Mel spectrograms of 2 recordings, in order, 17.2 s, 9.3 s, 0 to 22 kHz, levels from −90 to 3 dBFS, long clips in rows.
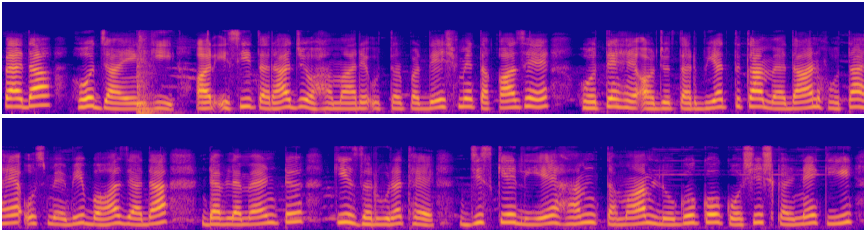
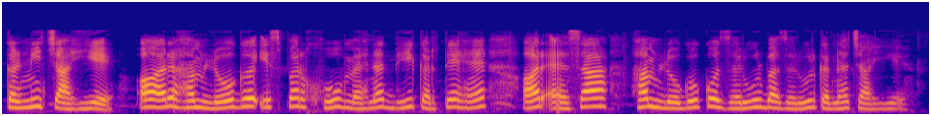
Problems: background sounds at intervals, background conversations at intervals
